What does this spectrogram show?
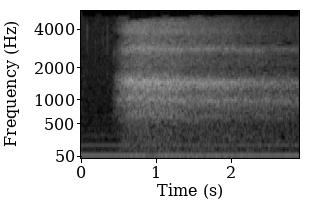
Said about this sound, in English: Deep breath, please.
